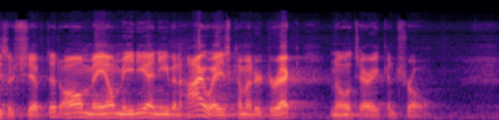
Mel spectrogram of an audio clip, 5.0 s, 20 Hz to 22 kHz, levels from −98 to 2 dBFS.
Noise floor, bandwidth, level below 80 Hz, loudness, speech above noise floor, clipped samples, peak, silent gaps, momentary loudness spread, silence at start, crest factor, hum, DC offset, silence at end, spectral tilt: -53 dBFS; 14.5 kHz; -70 dBFS; -23 LUFS; 28 dB; under 0.1%; -6 dBFS; none; 15 LU; 0 s; 20 dB; none; under 0.1%; 0.7 s; -3.5 dB/octave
